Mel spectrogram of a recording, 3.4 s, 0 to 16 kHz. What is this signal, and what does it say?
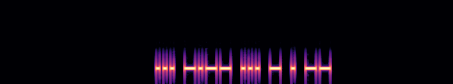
Morse code, heard as a keyed tone, about 44 wpm, 700 Hz. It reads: SYSTEM
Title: ES:S Suffix - Top 100 Words with Base Words 45wpm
